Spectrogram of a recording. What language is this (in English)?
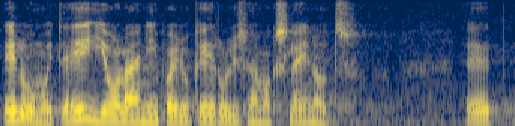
Estonian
